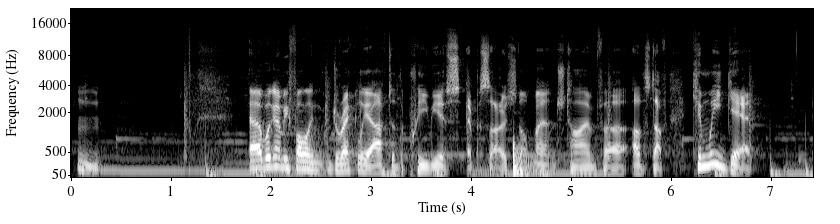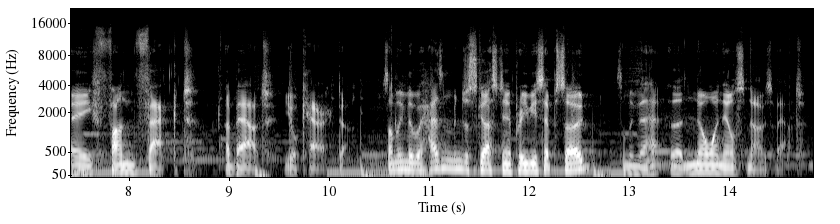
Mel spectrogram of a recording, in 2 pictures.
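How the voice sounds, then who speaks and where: A man's voice: fairly low pitch, big pitch swings, fairly quick, fairly bright tone, soft background music. A man leading a casual game show chat as game master, jokey and playful. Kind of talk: casual banter.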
